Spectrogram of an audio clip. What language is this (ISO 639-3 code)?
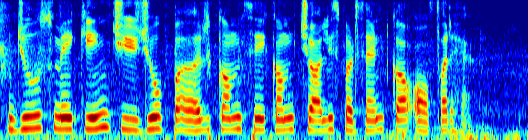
urd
